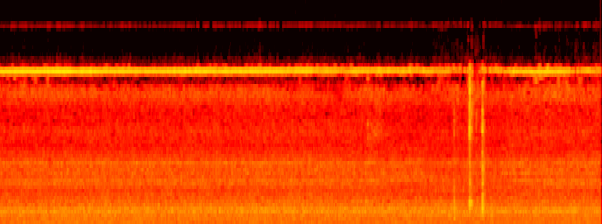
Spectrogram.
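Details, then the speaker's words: SolarEdge inverter starting up after an optimizer replacement: steady loud droning hum with low rumble and fixed whirring tones from the cooling fans, which sound terrible, alongside grid isolation relay clicks during startup self-test. "fans sound terrible on this thing"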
